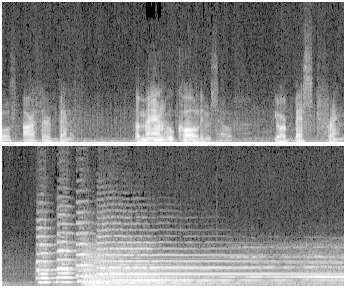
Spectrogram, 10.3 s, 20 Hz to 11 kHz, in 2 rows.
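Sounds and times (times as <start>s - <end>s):
speech: 0.0s - 1.2s, 2.0s - 7.0s
ambulance siren wailing: 6.3s - 10.2s.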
